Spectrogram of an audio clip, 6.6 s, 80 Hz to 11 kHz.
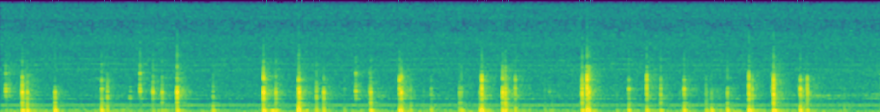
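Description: Long acrylic nails tap rapidly on the lid of a large, flat, closed cardboard gift box covered in gold glitter paper, which is rigid and hollow. About 29 quick, dry clicks are heard in an uneven rhythm, each with a hollow low-mid body and a bright tick that dies away almost instantly. The clicks stay quiet over a faint, steady background hum.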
